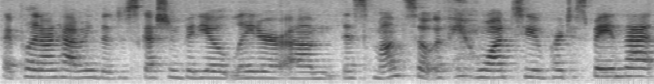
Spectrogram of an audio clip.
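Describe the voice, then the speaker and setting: Over noticeable background noise, a woman speaks in a high voice with monotone, flat intonation. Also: fairly quick pace. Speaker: book reviewer. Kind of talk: casual talk to camera. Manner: soft-spoken.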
